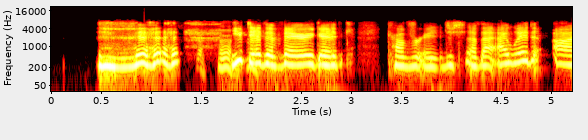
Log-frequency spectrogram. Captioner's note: chuckles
